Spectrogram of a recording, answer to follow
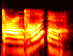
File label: sees enemy killed, swat fem; Source Model Packs; Counter Strike Model Pack; CS2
